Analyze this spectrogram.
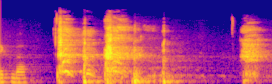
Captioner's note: chuckles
